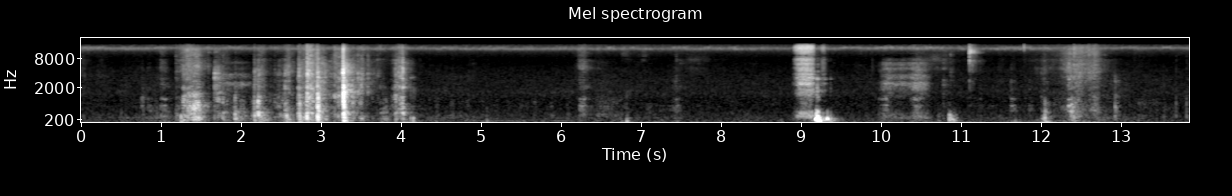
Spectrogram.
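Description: Stiff cards rustle and slide as they are handled.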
